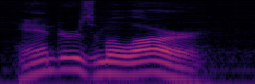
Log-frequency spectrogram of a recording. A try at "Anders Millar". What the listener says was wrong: You really mispronounced that one. Doesn't have an F in it at all.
